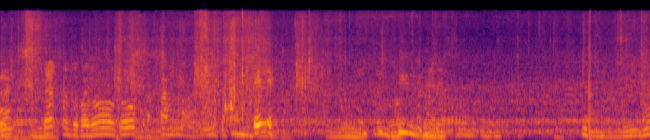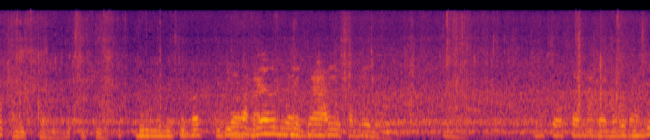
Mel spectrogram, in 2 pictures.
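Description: Honey bees buzz steadily at a beekeeping hive just after the queen is placed inside, a dense close drone running throughout while a person speaks over it.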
